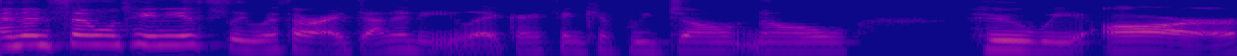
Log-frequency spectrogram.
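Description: A woman has a normal speaking voice with lively intonation at a moderate pace. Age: 40s. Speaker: body image coach. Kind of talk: casual interview.

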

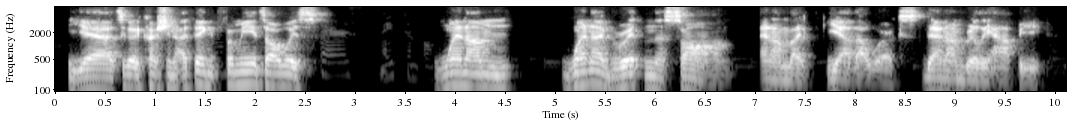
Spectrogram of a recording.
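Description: A medium-pitched man with an American accent, ordinary pitch variation and a fairly slow pace. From grew up in several countries (Denmark, Germany, US, Sweden). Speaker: musician. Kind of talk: interview. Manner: halting, many repetitions and fillers.

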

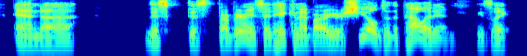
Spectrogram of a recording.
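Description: With an unremarkable speaking voice, a man speaks at a moderate pace and medium pitch with lively intonation on a very clean recording with a silent background. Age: 50s. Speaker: dungeon master hosting a tabletop game podcast. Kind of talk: casual interview.

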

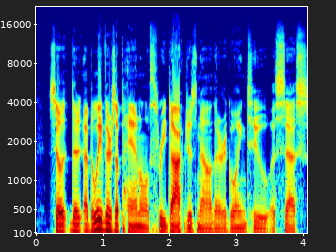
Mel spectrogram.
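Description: A fairly low-pitched man with an American accent at a fairly quick pace, on a very clean recording with a silent background. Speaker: podcast host. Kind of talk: casual chat with storytelling. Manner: monotone.

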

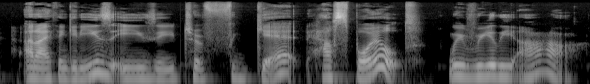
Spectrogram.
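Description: A woman's fairly low voice with an Australian accent, in a very clean recording with a silent background. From Australia, rural farm. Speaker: physiotherapist, pain management practitioner. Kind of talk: interview conversation.

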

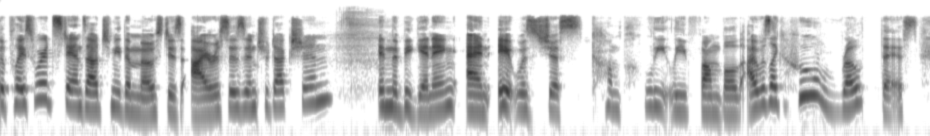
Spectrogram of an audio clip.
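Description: With a fairly high pitch, a woman talks in an unremarkable speaking voice. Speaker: podcast co-host. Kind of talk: casual chat. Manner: laughs often, chatty.

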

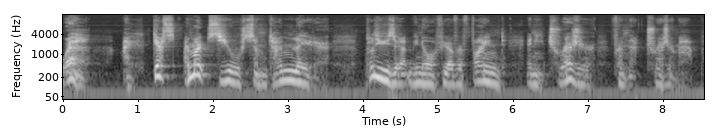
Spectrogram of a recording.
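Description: Over light background noise, a man at a medium pitch does a put-on character voice at a moderate pace. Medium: read story. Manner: polite, gentle.

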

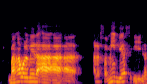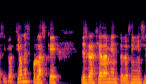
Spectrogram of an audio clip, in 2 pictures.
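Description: Talking at a moderate pace, a man with an unremarkable speaking voice uses lively intonation at medium pitch. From Galicia, Spain (A Coruña province). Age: 20s. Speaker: social educator. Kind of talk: casual interview.

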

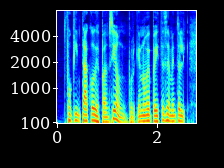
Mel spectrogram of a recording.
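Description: On a very clean recording with a silent background, the voice sounds animated, dry and close, with no echo. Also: woman. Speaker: fitness coach and gym owner. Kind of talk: casual solo podcast monologue.

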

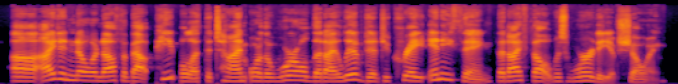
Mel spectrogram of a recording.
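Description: Speaking fairly quickly with hardly any pauses, a woman with a Southern US accent uses a medium pitch and ordinary pitch variation in a very clean, dry and close recording with a silent background and no echo. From US South, Birmingham, Alabama. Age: 70s. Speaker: author. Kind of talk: interview. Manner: halting.

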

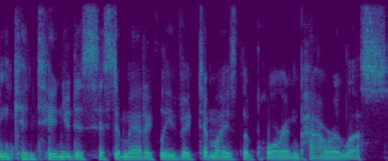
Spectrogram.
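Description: A man speaks at a very fast pace, his pitch medium and his intonation monotone and flat. The sound is dry and close, with no echo. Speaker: podcast host. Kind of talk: casual chat. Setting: video call.

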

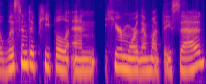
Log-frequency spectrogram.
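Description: With lively intonation at a moderate pace, an ordinary speaking voice comes through dry and close with no echo over a quiet background. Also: woman. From US Midwest (rural Ohio). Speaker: retired pediatrician and lifestyle coach. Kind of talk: interview.

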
